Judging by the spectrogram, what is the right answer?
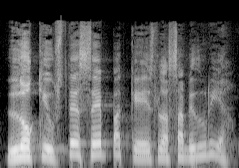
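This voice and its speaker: A man preaching a sermon slowly and deliberately, often checking in with listeners with a questioning "¿sí?" and asking them to send in messages. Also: sits high. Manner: slow, deliberate preaching with frequent rhetorical "¿sí?".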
